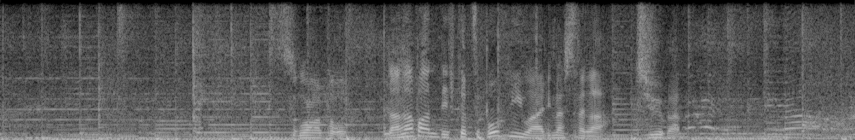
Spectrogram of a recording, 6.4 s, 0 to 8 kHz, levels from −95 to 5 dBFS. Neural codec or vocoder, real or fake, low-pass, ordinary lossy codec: codec, 16 kHz, 2 kbps, X-Codec, HuBERT features, trained on general audio; fake; none; none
